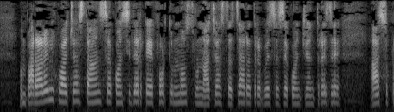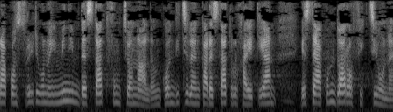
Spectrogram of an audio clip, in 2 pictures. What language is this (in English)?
Romanian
